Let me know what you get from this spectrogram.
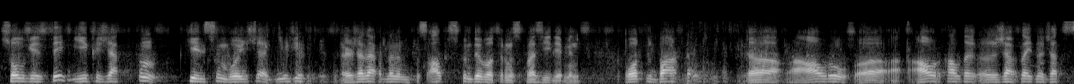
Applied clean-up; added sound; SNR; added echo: neural separator model SepFormer DNS4.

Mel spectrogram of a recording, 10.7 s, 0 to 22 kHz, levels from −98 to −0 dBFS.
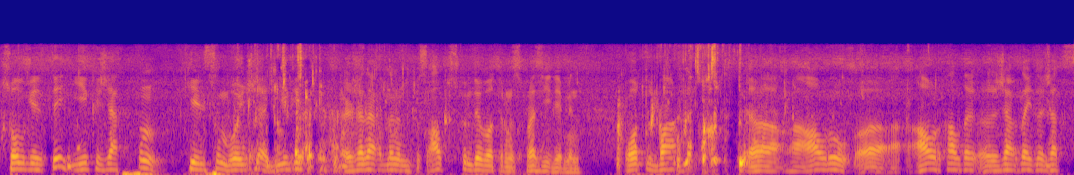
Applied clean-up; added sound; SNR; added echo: neural mask model Resemble Enhance denoiser.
